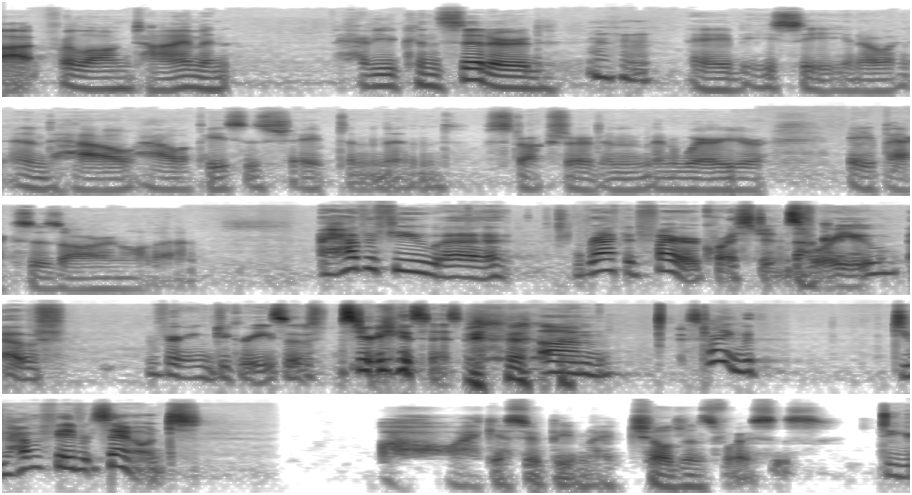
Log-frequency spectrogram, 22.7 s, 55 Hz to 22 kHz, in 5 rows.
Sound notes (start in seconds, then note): 16.0 laughs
